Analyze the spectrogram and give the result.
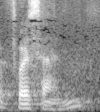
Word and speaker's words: Pforzheim: I have come tonight to your Pforzheim to deliver to you the translator.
